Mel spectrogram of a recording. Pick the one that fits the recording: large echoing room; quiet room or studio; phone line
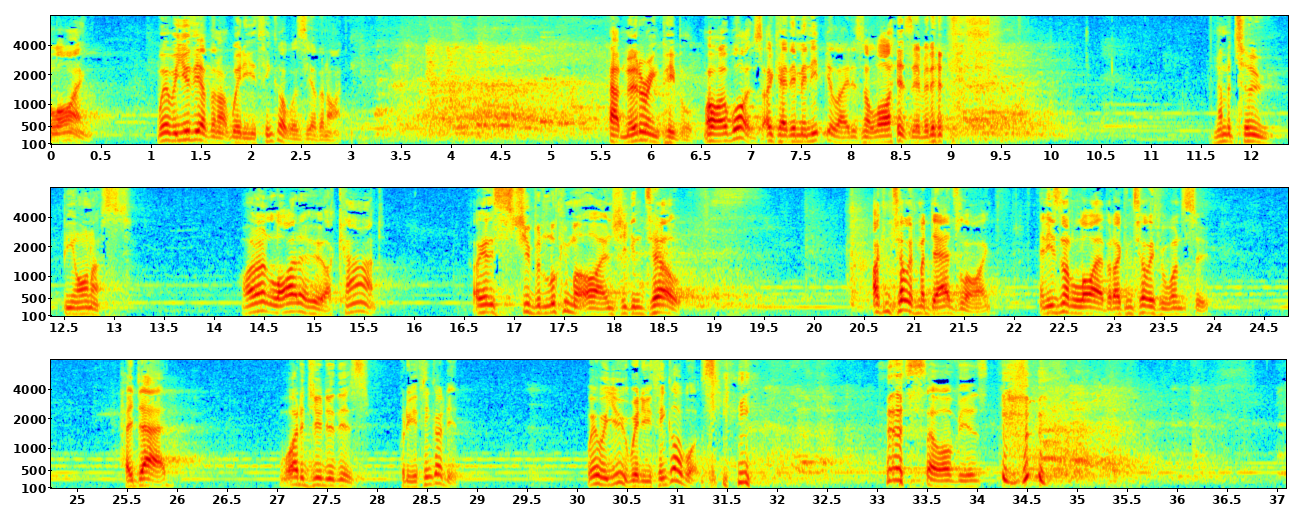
large echoing room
